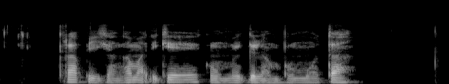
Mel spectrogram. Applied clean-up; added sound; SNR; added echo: none; none; none; none.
